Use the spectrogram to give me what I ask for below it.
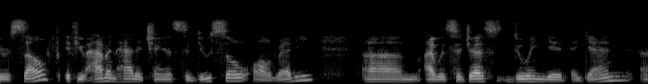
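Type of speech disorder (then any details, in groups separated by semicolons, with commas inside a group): None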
